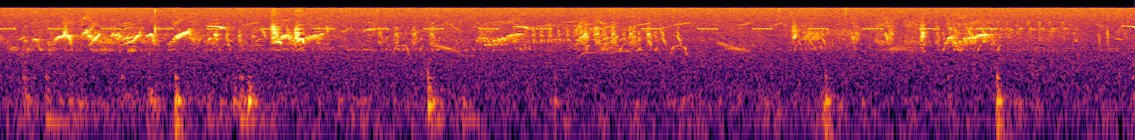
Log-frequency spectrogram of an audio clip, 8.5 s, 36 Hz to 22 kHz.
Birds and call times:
Mariqua Sunbird (Cinnyris mariquensis): 0:04.5

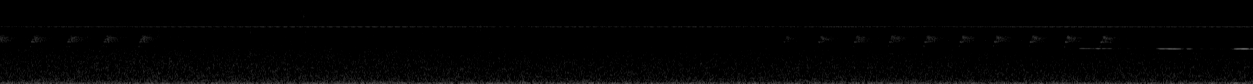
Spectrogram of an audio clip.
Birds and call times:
Gray Apalis (Apalis cinerea): 0:09.7

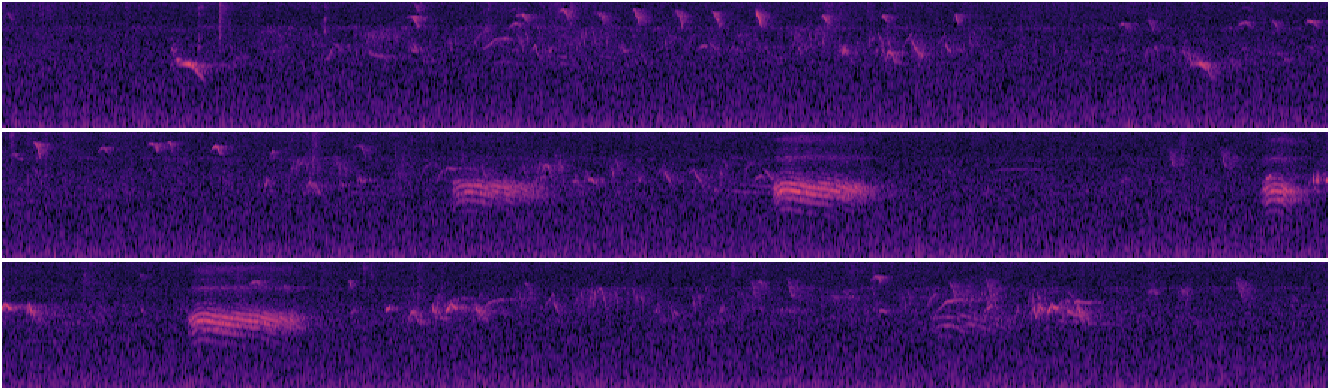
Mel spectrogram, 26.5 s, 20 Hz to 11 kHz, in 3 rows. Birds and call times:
African Black-headed Oriole (Oriolus larvatus): 0:01.3, 0:08.1
Speckled Mousebird (Colius striatus): 0:02.8, 0:09.1
White-bellied Go-away-bird (Corythaixoides leucogaster): 0:12.1, 0:19.3
Common Bulbul (Pycnonotus barbatus): 0:17.7, 0:24.7

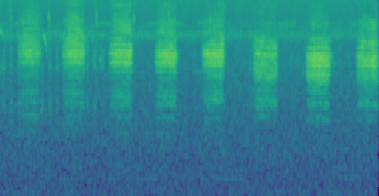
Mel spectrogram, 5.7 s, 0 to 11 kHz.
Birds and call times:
Egyptian Goose (Alopochen aegyptiaca): 0:03.2

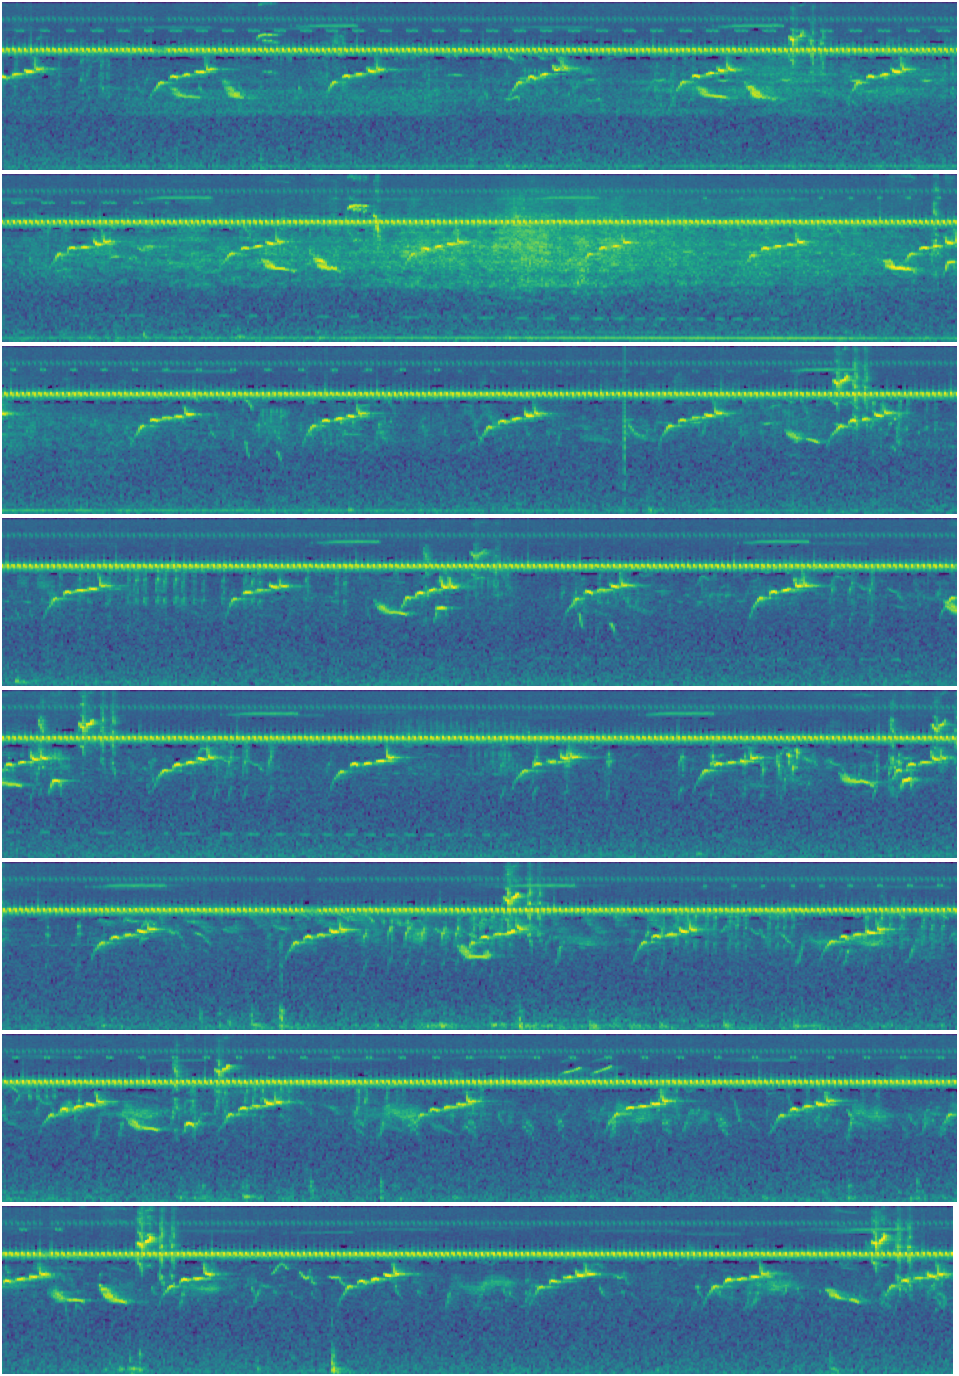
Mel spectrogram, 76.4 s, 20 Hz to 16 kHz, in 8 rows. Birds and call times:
Red-backed Scrub-Robin (Cercotrichas leucophrys): 0:01.8, 0:05.3, 0:08.8, 0:13.8, 0:17.3, 0:18.8, 0:22.3, 0:25.9, 0:27.7, 0:31.2, 0:34.6, 0:38.3, 0:41.9, 0:45.5, 0:50.8, 0:56.2, 0:59.8, 1:03.7, 1:07.0, 1:10.5, 1:14.3
African Bare-eyed Thrush (Turdus tephronotus): 0:12.7, 0:18.4, 1:07.5
Red-cheeked Cordonbleu (Uraeginthus bengalus): 1:03.0

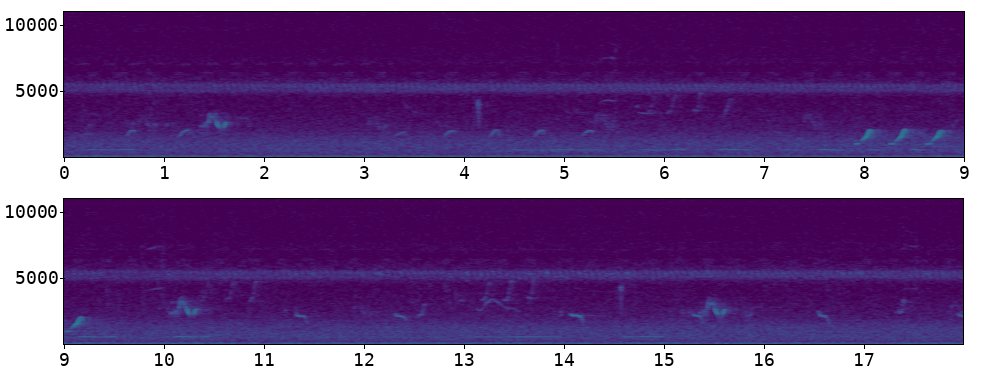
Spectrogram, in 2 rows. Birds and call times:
Slate-colored Boubou (Laniarius funebris): 0:08.4
Sombre Greenbul (Andropadus importunus): 0:15.5

